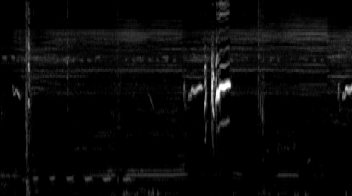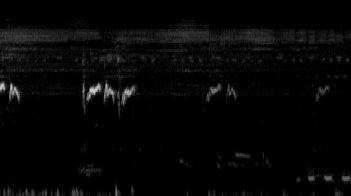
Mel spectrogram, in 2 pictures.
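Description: Short chirping calls from birds at a bulbul's nest with newly hatched chicks being fed, loudest about four seconds in and coming in clusters around seven and nine seconds. A faint low note repeats several times a second in the background at the start and again near the end.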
